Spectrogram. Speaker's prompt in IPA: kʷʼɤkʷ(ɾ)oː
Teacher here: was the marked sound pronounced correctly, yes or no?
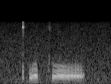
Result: yes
